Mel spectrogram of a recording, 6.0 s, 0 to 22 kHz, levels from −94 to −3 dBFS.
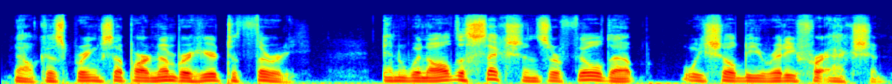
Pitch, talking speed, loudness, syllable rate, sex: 105 Hz, 220 wpm, -17 LUFS, 6.3 syllables/s, male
